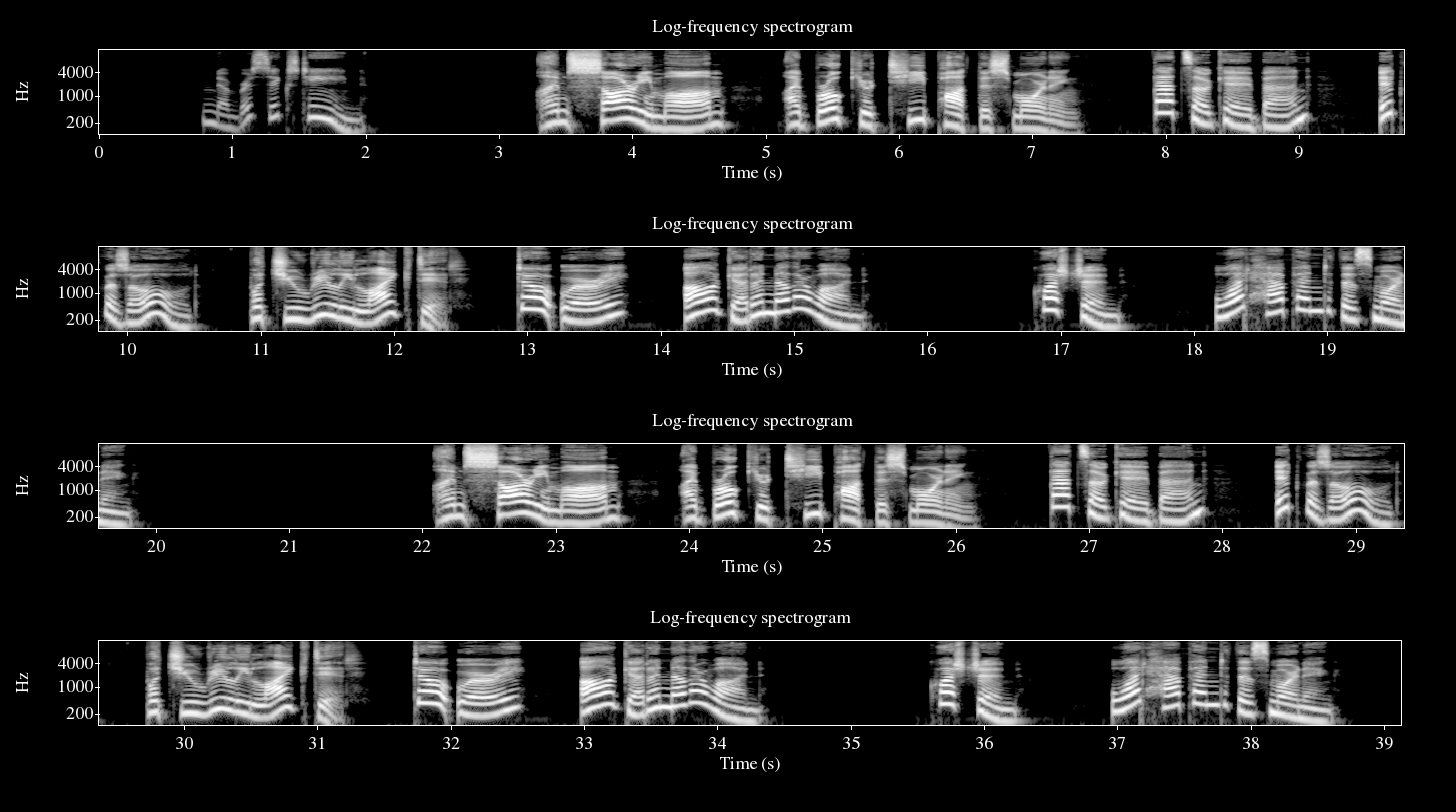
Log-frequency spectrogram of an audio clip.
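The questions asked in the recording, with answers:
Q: What happened this morning?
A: Ben broke his mother's teapot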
